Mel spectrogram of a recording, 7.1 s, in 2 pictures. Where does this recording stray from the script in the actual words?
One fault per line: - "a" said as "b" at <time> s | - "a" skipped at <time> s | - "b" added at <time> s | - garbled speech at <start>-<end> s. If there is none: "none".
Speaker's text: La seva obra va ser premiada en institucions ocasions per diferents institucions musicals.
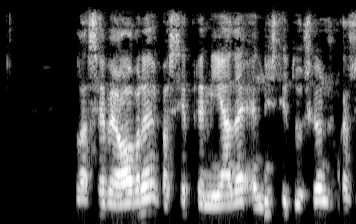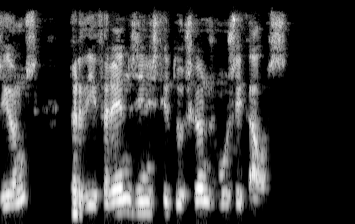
none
